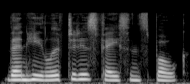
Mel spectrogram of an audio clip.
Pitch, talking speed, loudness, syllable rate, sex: 205 Hz, 220 wpm, -16 LUFS, 5.0 syllables/s, female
